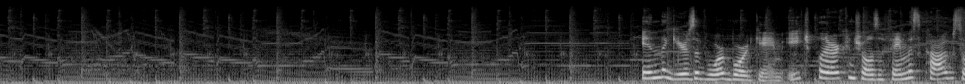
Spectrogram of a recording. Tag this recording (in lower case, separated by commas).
music, speech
